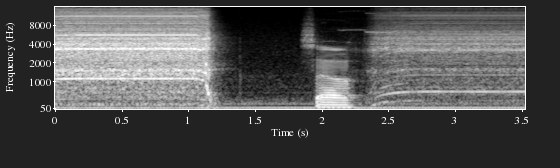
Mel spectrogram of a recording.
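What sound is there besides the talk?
bent engine valve spinning in a drill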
